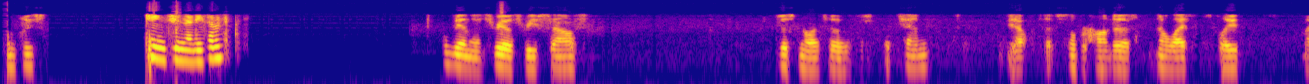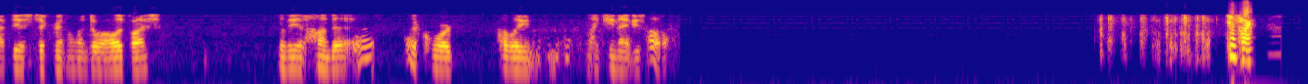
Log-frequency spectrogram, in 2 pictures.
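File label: Sheriff West County, scanner audio trunk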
